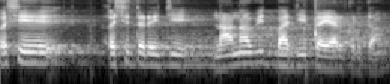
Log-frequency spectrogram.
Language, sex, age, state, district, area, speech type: Goan Konkani, male, 60+, Goa, Canacona, rural, spontaneous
